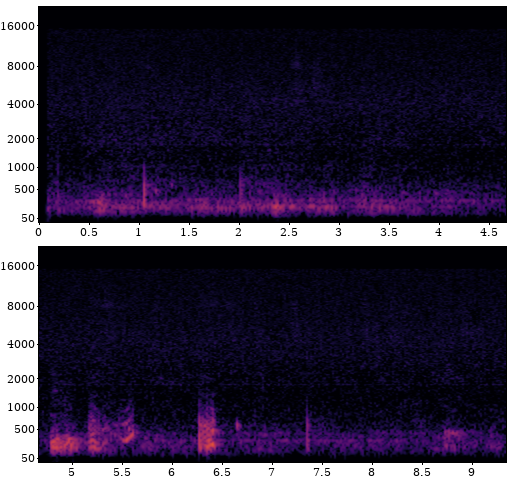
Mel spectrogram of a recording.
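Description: Quiet room with a few short gurgling, bubbling rumbles in the low range, typical of stomach and bowel noises.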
